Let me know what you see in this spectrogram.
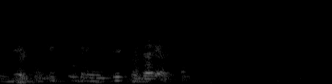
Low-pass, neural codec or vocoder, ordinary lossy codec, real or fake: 3.6 kHz; codec, 44.1 kHz, 2.6 kbps, DAC; AAC, 32 kbps; fake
